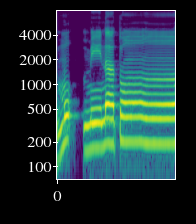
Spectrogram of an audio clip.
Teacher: حمزہ ساکن ہے، یہاں پر کیا کریں گے، جھٹکا دے کر پڑھیں گے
